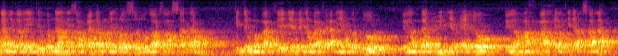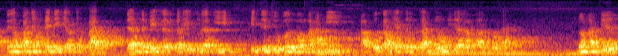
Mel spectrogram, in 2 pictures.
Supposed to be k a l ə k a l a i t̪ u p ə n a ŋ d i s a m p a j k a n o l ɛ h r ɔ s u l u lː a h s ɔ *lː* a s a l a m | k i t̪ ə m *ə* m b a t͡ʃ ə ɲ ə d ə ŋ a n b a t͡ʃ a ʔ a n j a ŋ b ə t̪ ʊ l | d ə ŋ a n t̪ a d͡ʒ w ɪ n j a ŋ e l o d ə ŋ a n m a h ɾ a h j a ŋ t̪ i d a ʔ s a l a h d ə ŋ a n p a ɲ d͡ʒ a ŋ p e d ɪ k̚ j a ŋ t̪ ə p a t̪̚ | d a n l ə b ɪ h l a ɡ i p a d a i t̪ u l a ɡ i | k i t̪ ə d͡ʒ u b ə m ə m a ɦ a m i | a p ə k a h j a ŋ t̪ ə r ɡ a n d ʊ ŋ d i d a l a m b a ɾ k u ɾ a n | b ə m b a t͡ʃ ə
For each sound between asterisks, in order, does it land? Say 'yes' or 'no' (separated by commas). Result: no, yes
